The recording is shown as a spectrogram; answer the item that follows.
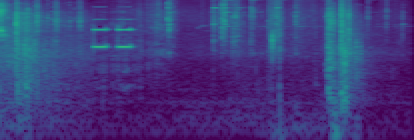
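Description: Keys jangling, with two short electronic beeps from a door's access lock about a second in, then a louder clack from the door near the end.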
